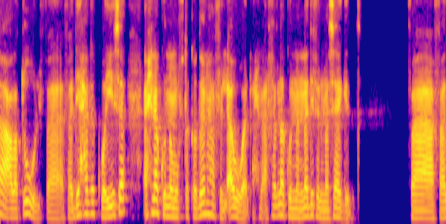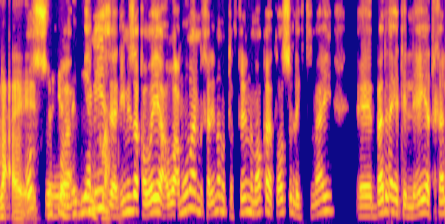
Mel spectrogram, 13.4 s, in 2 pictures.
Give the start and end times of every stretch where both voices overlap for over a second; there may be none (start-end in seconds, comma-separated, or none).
7.1-8.7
